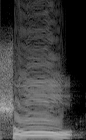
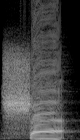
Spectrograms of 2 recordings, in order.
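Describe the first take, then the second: First: The syllable sounds heavy, with a dark o-like vowel. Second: The syllable sounds light, with an open a. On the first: The speaker calls it wrong. "tidak sho" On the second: The speaker calls it right. "namun sya"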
